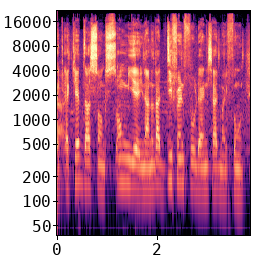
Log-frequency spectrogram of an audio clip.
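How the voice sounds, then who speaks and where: Noticeable noise fills the background while a man speaks in a fairly high voice. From Nigeria, Delta State. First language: Ijaw. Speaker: rapper. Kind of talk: casual interview.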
